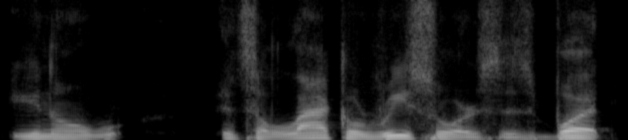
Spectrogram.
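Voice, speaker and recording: A man's voice: medium pitch, slow pace, warm tone, dry recording, studio quality. A young man from Ukraine hosting a podcast interview, talking in an impassioned way and often tacking on "man" and "you know what I'm saying". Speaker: podcast host.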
